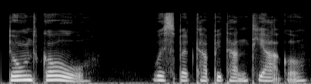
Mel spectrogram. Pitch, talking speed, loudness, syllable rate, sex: 180 Hz, 95 wpm, -16 LUFS, 3.8 syllables/s, female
